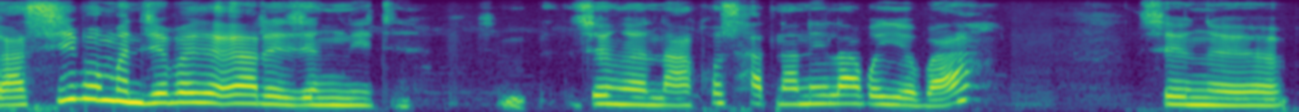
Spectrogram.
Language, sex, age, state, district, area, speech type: Bodo, female, 60+, Assam, Chirang, rural, spontaneous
